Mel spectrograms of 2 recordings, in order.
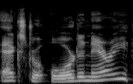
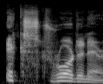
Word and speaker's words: extraordinary: a lot of something some people will say extraordinary that is in the dictionary I guess it's correct but most people say extraordinary oh that's so extraordinary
